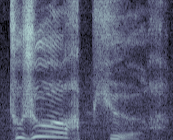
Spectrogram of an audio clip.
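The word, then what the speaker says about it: toujours: Tujour.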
